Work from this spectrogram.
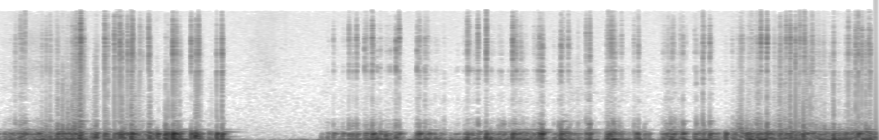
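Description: Long dark nails scratch the hollow domed metal mesh grille of a silver Blue Yeti microphone, making dense, rapid, scratchy patter over a low, humming body. The scratching stops for about a second of near silence, then resumes and continues steadily to the end.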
